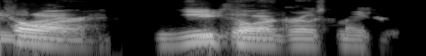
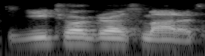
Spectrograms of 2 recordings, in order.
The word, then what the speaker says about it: Yetur Gross-Matos: But I think kind of for a more deeper dive pick, I like, and I hope I'm getting his name right, but it's Yetur Gross-Matos from Penn State, who was taken Yetur Gross-Matos. Yetur Gross-Matos. – Yetur Gross-Matos. Thank you so much.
